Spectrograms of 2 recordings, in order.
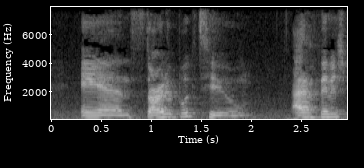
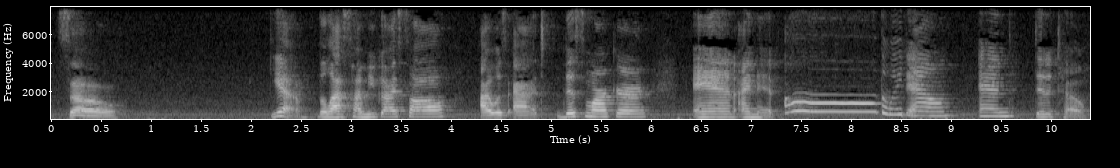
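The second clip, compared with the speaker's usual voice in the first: usual speaking voice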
